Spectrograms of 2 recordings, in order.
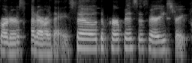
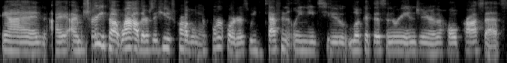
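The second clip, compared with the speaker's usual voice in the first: ordinary delivery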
